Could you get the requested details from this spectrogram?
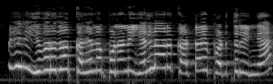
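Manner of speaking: tearful plea, rising high; crying. Acted. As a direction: plead through sobs, voice rising. Bride pleads against forced marriage.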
